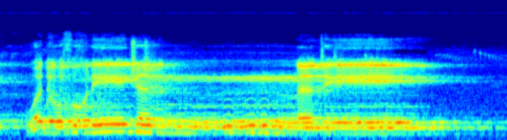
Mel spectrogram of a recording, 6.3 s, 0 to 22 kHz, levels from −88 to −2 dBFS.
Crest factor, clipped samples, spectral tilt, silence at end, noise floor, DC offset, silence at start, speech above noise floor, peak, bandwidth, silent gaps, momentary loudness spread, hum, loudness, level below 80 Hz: 18 dB; under 0.1%; -4 dB/octave; 0.1 s; -47 dBFS; under 0.1%; 0 s; 24 dB; -8 dBFS; 9.6 kHz; none; 11 LU; none; -23 LUFS; -70 dBFS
